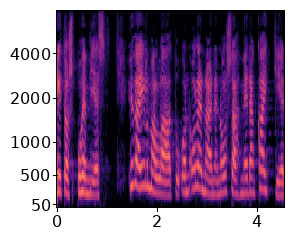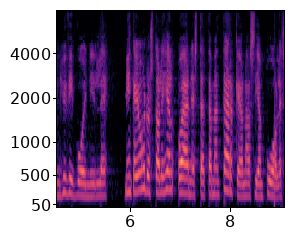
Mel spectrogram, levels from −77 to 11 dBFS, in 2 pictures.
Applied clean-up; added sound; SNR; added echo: none; none; none; none.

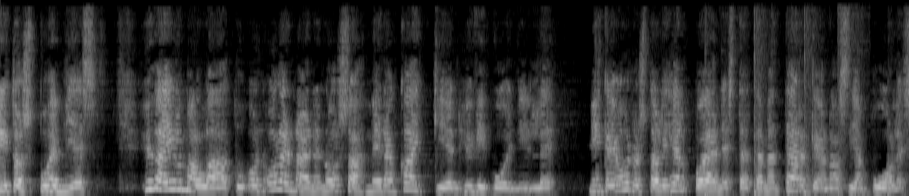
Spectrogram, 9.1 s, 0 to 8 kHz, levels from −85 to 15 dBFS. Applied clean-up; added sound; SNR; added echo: none; Drum / Drum kit; 19 dB; reverberation time 0.1 s.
